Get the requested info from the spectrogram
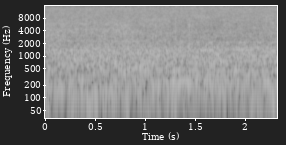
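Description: Cessna 140's small piston engine and propeller droning steadily as the plane passes low overhead on final approach.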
